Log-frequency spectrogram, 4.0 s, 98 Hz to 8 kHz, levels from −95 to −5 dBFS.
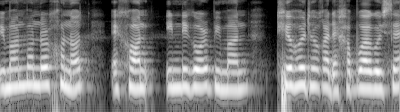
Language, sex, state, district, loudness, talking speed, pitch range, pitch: Assamese, female, Assam, Kamrup Metropolitan, -16 LUFS, 165 wpm, 240-265 Hz, 255 Hz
